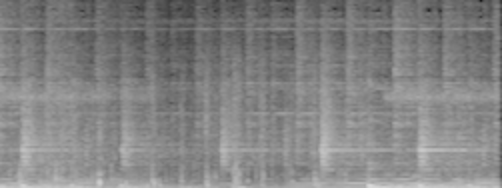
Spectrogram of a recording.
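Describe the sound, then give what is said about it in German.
Running footsteps in a radio play as children hurry after a girl, many quick, rhythmic thuds in a fast, steady patter at a moderate level. “So schnell sie konnten, folgten die Jungen dem Mädchen”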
